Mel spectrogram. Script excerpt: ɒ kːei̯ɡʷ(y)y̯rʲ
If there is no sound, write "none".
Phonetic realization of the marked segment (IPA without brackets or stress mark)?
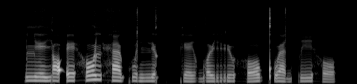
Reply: e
